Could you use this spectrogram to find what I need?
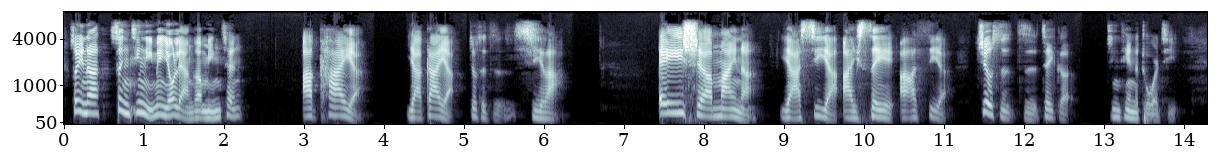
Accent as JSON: {"language": "Chinese", "country": "China", "lives_now": "United States", "said": "我们的心里面还是觉得说啊，中国啊是我的故乡啊，我是一个中国人，我是亚裔啊"}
